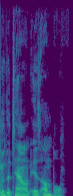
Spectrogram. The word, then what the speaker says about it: Humble: In humble... Okay, listen, I need... First off... I'm going to help all of you. Okay? The name of this town is Humble. The H is silent. – Spelled H-U-M-B-L-E.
